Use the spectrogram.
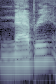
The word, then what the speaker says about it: Gnabry: Bri or open Meccano I said Mabrey incorrectly by the way Gnabry alright I know how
